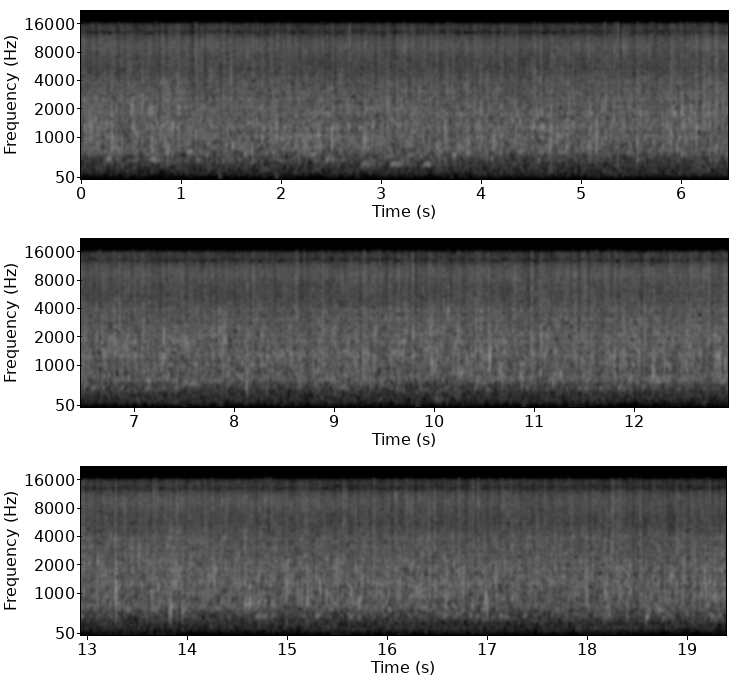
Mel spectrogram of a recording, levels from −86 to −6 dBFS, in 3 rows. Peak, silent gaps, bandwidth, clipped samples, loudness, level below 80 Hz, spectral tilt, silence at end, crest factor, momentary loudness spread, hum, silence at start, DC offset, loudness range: -16 dBFS; none; 17 kHz; under 0.1%; -36 LUFS; -86 dBFS; 2 dB/octave; 0 s; 22 dB; 2 LU; none; 0 s; under 0.1%; 1 LU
